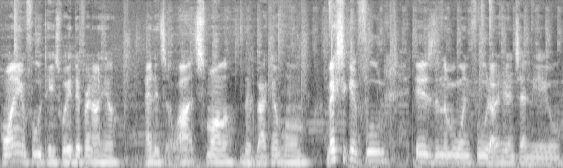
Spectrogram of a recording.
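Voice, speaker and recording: Over music in the background, a man with a fairly high voice talks at a moderate pace in a relaxed tone with fairly even intonation. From Hawaii (Kaneohe). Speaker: vlogger. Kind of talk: casual talk to camera. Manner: casual, relaxed.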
